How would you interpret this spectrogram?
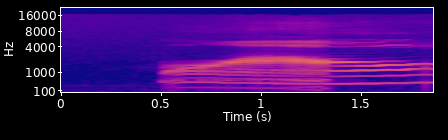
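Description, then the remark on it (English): A person imitates a cat's meow as a sound effect on the Foley Arts show: one long, loud mew that starts after a brief silence, rises in pitch and holds steady, with no other talking. “Do one more. Do a cat sound.”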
